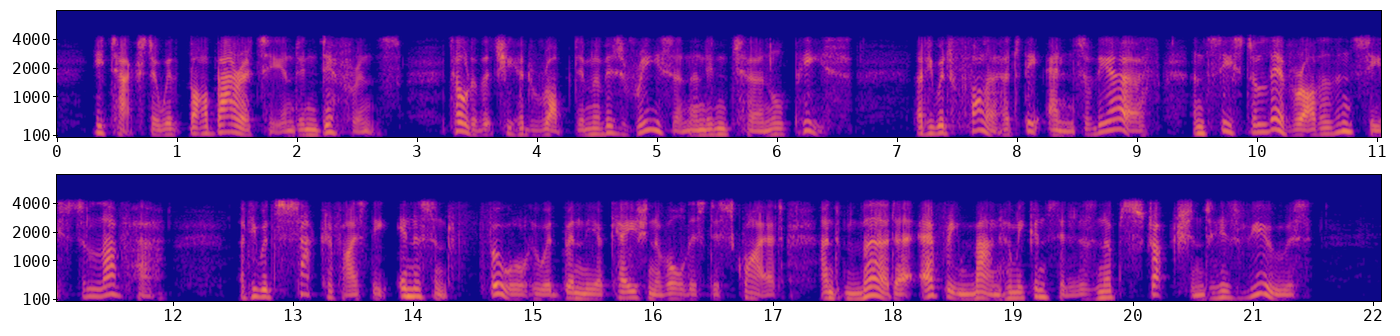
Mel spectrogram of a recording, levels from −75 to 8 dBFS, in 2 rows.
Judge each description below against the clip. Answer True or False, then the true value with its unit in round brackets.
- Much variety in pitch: True (6.9 semitones)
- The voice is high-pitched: False (135 Hz)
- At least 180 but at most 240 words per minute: True (190 wpm)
